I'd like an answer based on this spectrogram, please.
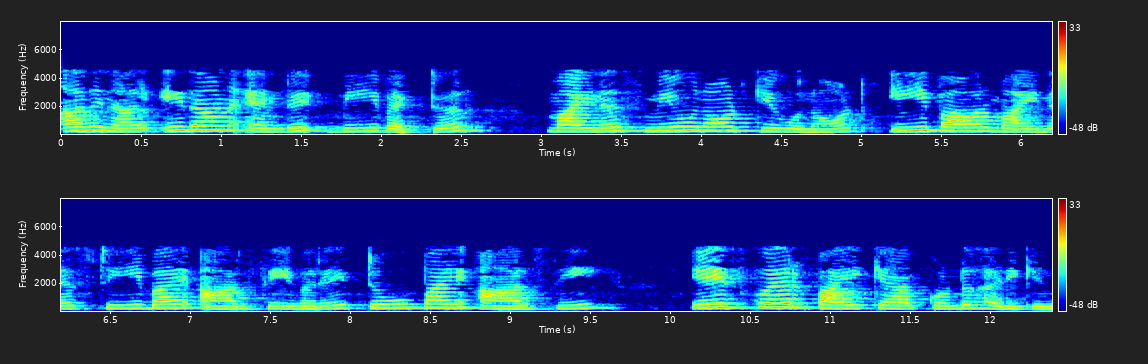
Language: Malayalam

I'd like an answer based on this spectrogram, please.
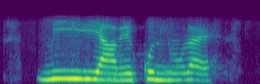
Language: Manipuri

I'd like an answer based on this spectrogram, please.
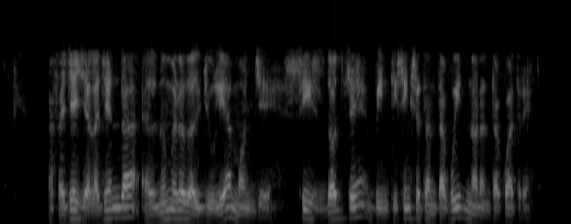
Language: Catalan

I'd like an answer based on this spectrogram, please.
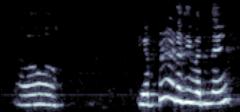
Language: Malayalam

